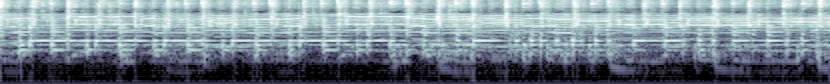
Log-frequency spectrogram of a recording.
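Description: Dholak, a rope-tensioned two-headed hand drum, played fast with both hands in a dense rhythm of strokes. A melody instrument holds steady notes that step from pitch to pitch over it in an instrumental passage of Sindhi folk music.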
